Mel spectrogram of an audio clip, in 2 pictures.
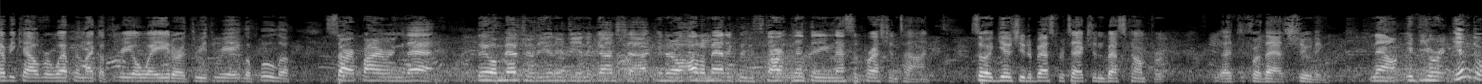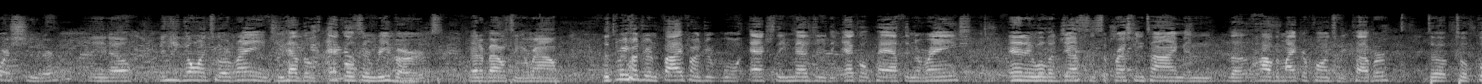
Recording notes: SHOT Show 2018. Several interviews from the show floor.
